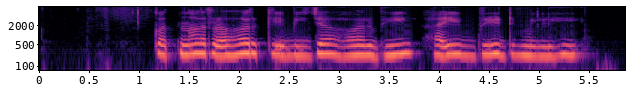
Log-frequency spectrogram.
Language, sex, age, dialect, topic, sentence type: Chhattisgarhi, female, 31-35, Northern/Bhandar, agriculture, question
